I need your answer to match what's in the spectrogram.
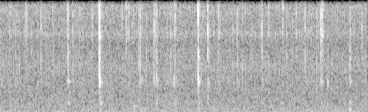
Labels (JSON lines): {"label": "ambient", "recorder": "HydroMoth"}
